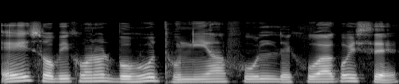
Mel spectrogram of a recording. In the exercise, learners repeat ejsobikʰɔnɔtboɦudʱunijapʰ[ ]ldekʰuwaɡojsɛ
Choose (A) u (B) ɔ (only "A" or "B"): A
